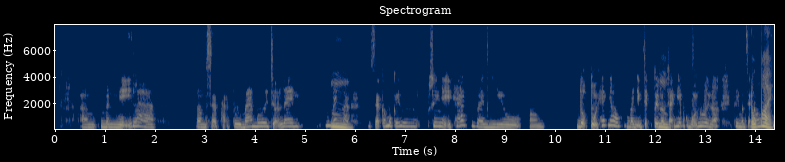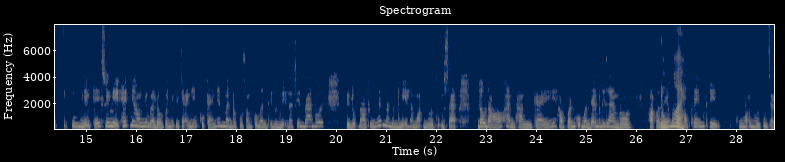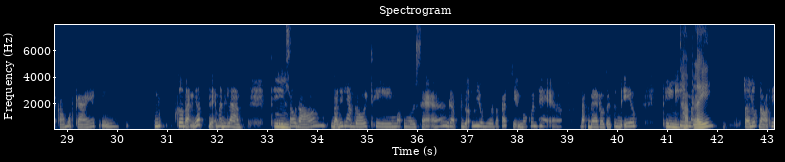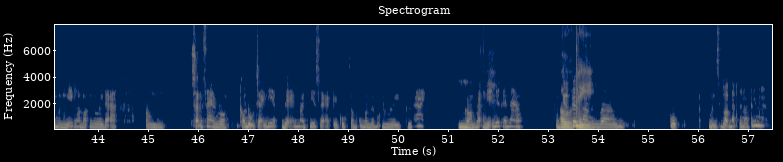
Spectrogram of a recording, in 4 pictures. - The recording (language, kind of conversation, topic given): Vietnamese, unstructured, Bạn làm gì để duy trì sự cân bằng giữa tình yêu và cuộc sống cá nhân?
- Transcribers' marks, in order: other background noise; static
